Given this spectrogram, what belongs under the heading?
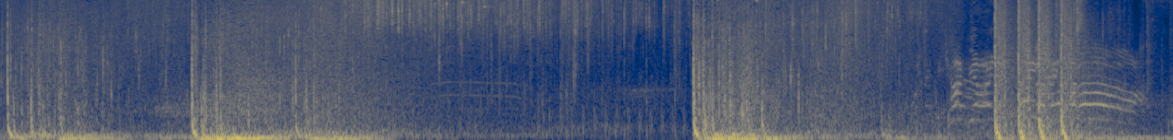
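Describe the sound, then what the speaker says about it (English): Heavy booms from grenade blasts mix with bursts of rifle and machine-gun fire in a Call of Duty WWII battle, two sharp loud explosions standing out amid the rattling gunfire and distant shouting. "Grenade!"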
